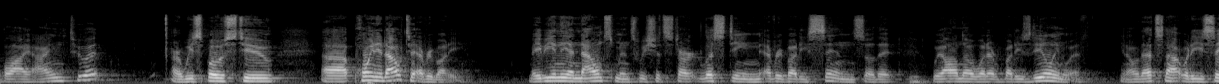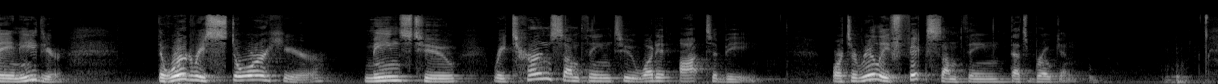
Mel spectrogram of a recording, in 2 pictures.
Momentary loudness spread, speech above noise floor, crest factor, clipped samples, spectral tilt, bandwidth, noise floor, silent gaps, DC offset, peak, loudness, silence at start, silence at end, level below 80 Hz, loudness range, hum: 16 LU; 36 dB; 20 dB; under 0.1%; -5.5 dB/octave; 11 kHz; -56 dBFS; none; under 0.1%; 0 dBFS; -21 LUFS; 0 s; 0.1 s; -54 dBFS; 6 LU; none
